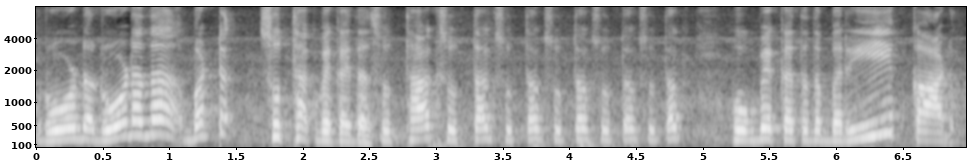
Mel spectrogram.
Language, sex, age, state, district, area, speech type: Kannada, female, 60+, Karnataka, Bidar, urban, spontaneous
